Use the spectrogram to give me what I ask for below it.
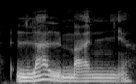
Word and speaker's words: Allemagne: Remember this G, N, E. It can be quite tricky at the beginning to produce, I mean, the sound, nye, okay? But really, you should work on that because it's quite, well, it's not coming all the time, but it's not rare. I mean, the sound is not rare in French, okay?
